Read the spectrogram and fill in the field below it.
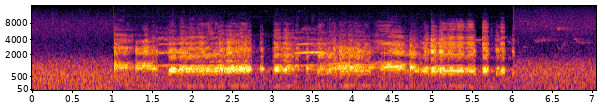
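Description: Geese honk and cackle close by.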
